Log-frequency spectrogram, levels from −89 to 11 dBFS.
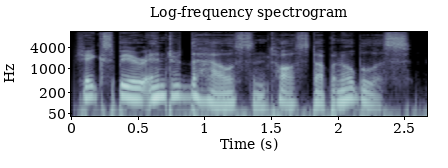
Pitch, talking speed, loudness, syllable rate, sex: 125 Hz, 200 wpm, -19 LUFS, 7.3 syllables/s, male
